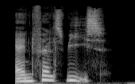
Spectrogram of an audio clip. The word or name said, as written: anfaldsvis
